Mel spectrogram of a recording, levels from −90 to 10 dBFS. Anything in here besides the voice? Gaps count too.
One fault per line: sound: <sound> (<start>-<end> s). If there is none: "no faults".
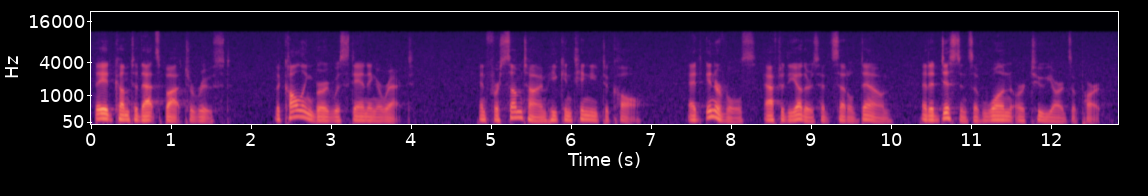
no faults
